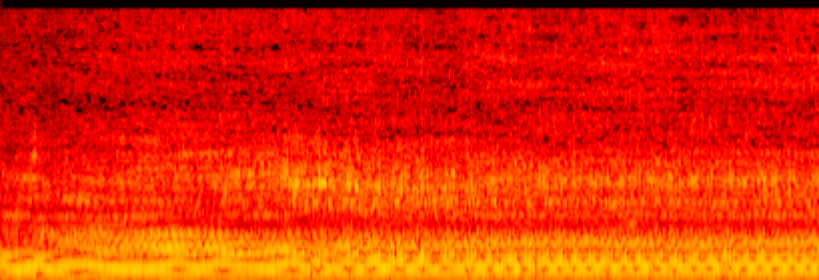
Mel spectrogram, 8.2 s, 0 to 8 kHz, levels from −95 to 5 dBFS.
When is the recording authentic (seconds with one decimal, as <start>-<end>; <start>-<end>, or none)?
0.0-3.1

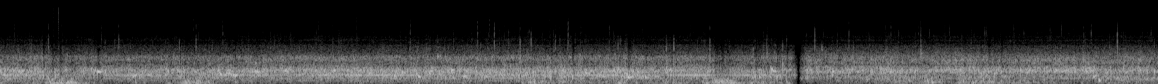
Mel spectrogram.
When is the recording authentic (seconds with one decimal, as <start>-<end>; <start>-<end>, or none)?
0.0-11.6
